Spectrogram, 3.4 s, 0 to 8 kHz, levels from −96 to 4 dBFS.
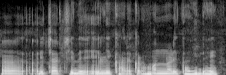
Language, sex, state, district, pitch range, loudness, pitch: Kannada, female, Karnataka, Bidar, 100-145 Hz, -15 LUFS, 100 Hz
